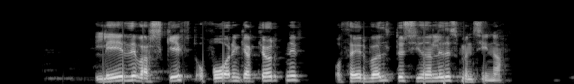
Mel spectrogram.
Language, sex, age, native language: Icelandic, male, 20-29, Icelandic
